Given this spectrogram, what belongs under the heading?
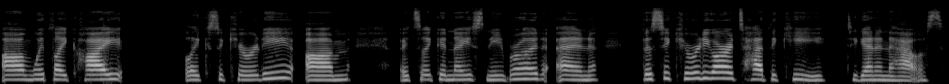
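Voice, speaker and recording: Woman, higher-pitched, raspy, informal candid storyteller, dry close sound, podcast guest. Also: steady tone, unhurried, fairly bright tone, dry recording. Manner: informal, peppered with "like" and "you know". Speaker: podcast guest telling her own story.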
